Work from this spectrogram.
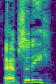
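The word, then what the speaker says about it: Abcde: Uh the first one was Absidy. Mm, no. There'll be no Absidys. Just spelled a b c d e, but you PRONOUNCE IT ABSIDY.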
